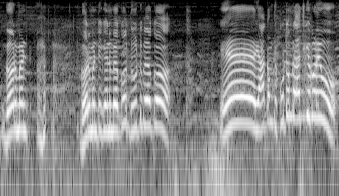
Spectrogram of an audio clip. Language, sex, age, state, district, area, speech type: Kannada, male, 45-60, Karnataka, Vijayanagara, rural, spontaneous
